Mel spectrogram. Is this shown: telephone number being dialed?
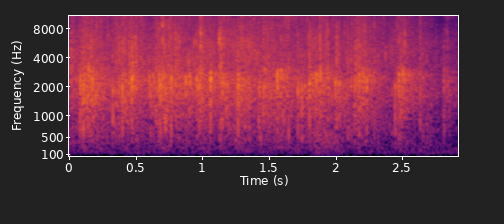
no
